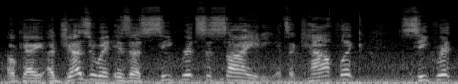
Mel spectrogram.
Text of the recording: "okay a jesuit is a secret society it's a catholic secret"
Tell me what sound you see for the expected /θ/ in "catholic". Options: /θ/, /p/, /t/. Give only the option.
/θ/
